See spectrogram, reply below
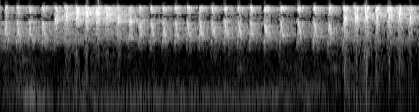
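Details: Short burst of a lovebird's energetic, high, buzzy chatter, recorded to train other birds; notes run together in a fast rhythmic pulse, swelling loudest in the first second.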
